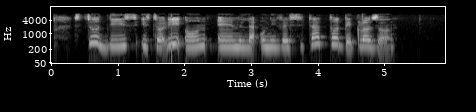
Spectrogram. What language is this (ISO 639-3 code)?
epo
